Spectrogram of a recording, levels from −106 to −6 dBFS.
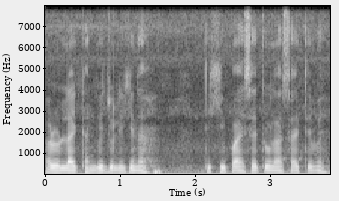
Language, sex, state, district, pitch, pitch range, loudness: Nagamese, male, Nagaland, Dimapur, 100 Hz, 95-105 Hz, -19 LUFS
